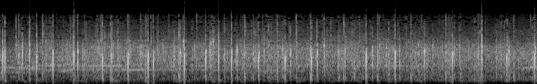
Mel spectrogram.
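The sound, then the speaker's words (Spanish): A crowd claps steadily for friends in Chile for several seconds, a dense, even wash of many hands with sharp individual claps popping out, holding a fairly constant loudness throughout without any talking. “Un gran aplauso.”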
